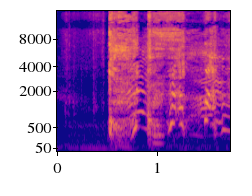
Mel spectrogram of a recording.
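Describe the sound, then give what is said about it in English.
After a brief silence, someone breaks into a burst of harsh, raspy coughing, several rough coughs tumbling together with a throaty, strained edge. “I'm so excited. I'm coughing all.”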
